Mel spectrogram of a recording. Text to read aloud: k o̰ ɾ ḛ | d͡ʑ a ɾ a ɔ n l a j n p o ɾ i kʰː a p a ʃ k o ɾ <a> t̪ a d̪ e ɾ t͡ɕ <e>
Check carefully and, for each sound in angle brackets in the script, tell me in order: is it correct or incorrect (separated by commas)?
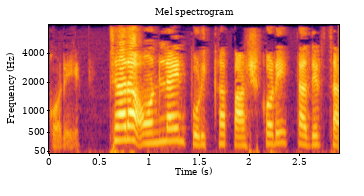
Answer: incorrect, incorrect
